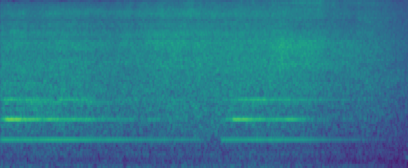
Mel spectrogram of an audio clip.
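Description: A passing vehicle's engine noise: a rushing sound with a steady whine, swelling at the start and fading away near the end.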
